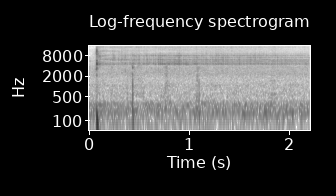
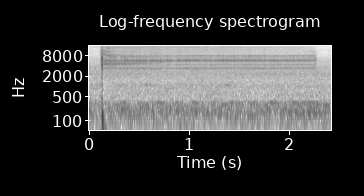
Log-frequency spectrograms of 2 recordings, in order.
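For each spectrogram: First: Two sharp flick clicks and a couple of faint ticks, with no lasting whir: a freshly cleaned, still-wet bearing. Second: A flick sets off a steady high whir from the bearing that rolls on for about two seconds.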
